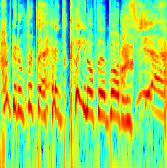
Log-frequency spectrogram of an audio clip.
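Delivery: very high, shrill, overexcited, hyped-up war cry. Imitating a fellow player getting too into it: imitating overexcited battle shouting. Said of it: "she gets a little too, like, into it".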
